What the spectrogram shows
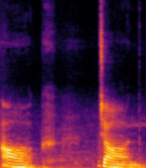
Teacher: जिन वर्णों के ऊपर अनुनासिक चंद्र बिंदु लगा रहता है उसकी आवाज़ नाक, मुंह दोनों से वायु बाहर आती है।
